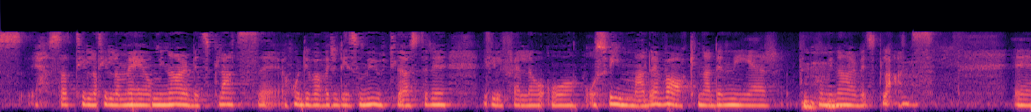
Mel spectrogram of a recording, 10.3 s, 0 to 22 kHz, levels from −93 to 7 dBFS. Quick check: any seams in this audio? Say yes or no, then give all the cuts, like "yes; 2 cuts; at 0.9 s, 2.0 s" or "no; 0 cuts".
yes; 6 cuts; at 1.0 s, 1.5 s, 3.3 s, 4.9 s, 5.8 s, 8.0 s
